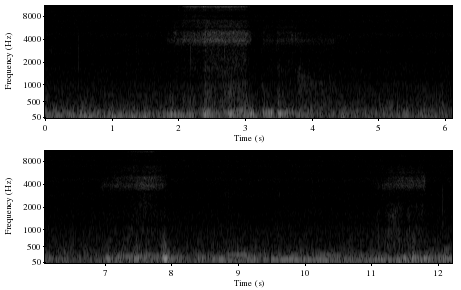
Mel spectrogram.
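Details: Pug sleeping in a cave-style pet bed, snoring: low, rumbling snores with snorting noises on each breath, about three in twelve seconds, over room noise.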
